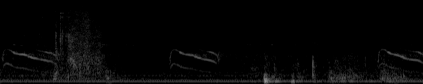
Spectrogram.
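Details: Grey go-away-birds at dawn on 31 May in Djuma private game reserve give three drawn-out, nasal, down-sliding alarm calls about two seconds apart, apparently at a hyena, over a safari vehicle's low engine hum.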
